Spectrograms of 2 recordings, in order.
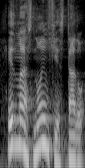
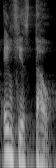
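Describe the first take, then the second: First: "enfiestado" with every sound, d fully said; careful "enfiestado" with the d kept; "enfiestado" pronounced in full; full form. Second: "enfiestao" with the d dropped, lower and casual; relaxed street "enfiestao", no d; "enfiestao" said the slangy way. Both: Shown as a demonstration. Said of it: "A ver, diga enfiestao".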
